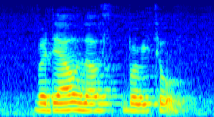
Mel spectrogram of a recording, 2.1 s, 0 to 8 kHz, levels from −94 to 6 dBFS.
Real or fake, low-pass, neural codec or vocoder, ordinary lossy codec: fake; 7.2 kHz; codec, 16 kHz, 16 kbps, FreqCodec, larger model; none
